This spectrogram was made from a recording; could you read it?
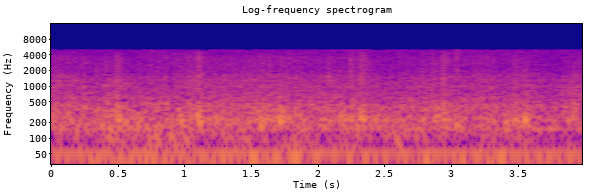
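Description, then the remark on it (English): A steady low rumble of a train running on rails, with soft regular clacks roughly every half second, heard from inside at a moderate, even level with no voices. “Still enjoy traveling by train?”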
